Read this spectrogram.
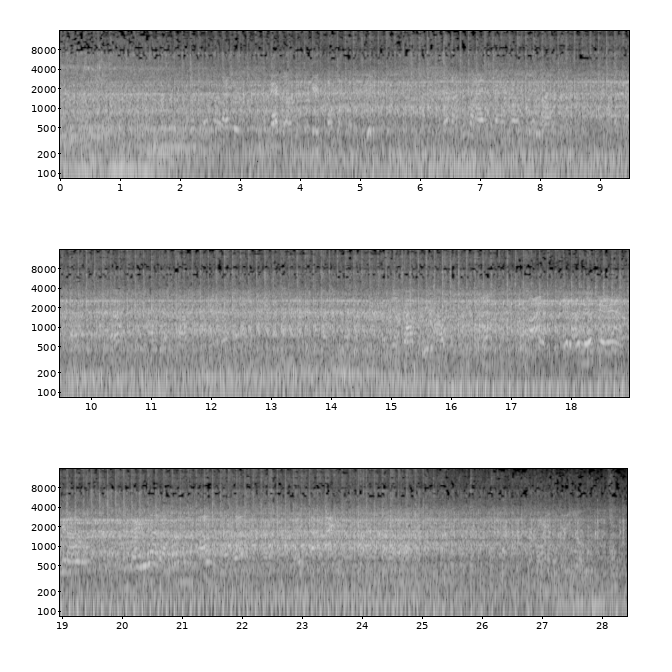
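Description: A small diesel engine chugs steadily nearby.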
